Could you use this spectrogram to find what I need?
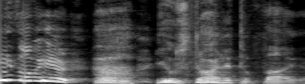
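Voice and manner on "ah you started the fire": voice pushed out low and rough. Mocking how the line was read: Batman voice. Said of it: "He's in full Batman voice, constipated".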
